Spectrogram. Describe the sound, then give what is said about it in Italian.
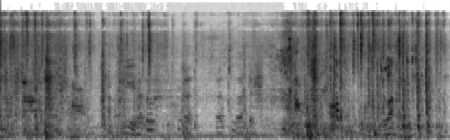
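A raccoon's frantic squeals and whimpering yips come in bursts throughout, loud, as it clings with all its strength to a post of the enclosure it was kept in while being pulled off, mixed with indistinct human voices and scuffling noise in the background. “il procione con tutte le sue forze prova a resistere attaccandosi a un palo del recinto in cui veniva tenuto”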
